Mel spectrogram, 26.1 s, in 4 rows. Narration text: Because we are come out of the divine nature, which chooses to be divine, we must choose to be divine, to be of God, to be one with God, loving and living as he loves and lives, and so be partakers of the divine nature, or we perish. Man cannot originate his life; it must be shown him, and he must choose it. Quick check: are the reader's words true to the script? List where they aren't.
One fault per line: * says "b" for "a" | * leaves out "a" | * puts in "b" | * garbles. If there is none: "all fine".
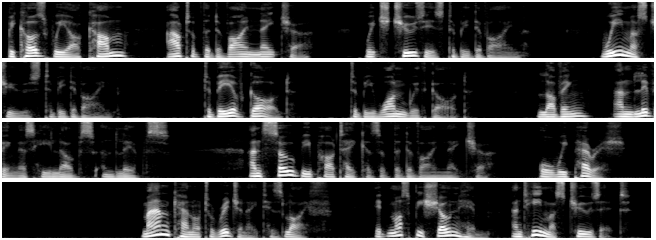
all fine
